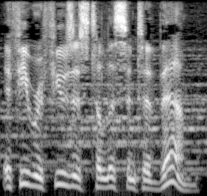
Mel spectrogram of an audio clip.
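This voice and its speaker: An actor playing Jesus as an earnest, emphatic teacher of solemn parables in a dramatized scripture reading. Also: male voice, on the high side, lively intonation, moderate pace, music in the background, natural voice. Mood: solemn, admonishing.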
